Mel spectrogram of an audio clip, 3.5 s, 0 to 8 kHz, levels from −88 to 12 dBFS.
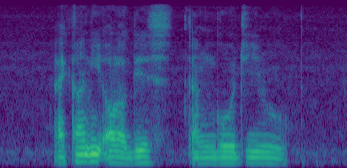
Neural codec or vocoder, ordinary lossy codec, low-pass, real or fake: codec, 16 kHz, 8 kbps, FreqCodec, smaller model; none; 7.2 kHz; fake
